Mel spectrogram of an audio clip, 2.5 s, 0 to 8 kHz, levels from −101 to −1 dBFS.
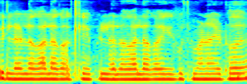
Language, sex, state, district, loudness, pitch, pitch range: Marwari, female, Rajasthan, Nagaur, -17 LUFS, 185 Hz, 180-190 Hz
